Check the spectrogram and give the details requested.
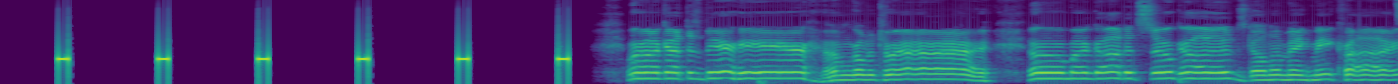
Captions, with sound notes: *BEEP* *BEEP* *BEEP* *BEEP* *BEEP* *BEEP* Well, I've got this beer here. I'm gonna try. Oh my god, it's so good. It's gonna make me cry.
